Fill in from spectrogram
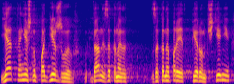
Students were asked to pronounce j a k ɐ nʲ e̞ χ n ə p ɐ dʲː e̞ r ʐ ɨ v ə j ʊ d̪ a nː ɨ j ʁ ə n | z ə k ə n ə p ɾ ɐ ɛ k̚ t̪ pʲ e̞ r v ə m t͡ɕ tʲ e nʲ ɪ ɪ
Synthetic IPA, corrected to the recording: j a k ɐ nʲ e̞ ʂ n ə p ɐ dʲː e̞ r ʐ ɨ v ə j ʊ d̪ a nː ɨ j z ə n | z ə k ə n ə p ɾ ɐ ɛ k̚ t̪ pʲ e̞ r v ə m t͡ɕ tʲ e nʲ ɪ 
